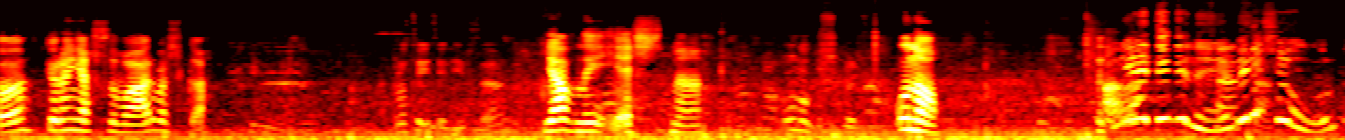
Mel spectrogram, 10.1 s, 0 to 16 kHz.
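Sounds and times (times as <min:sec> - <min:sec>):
low outdoor background noise: 0:00.0 - 0:10.0.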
